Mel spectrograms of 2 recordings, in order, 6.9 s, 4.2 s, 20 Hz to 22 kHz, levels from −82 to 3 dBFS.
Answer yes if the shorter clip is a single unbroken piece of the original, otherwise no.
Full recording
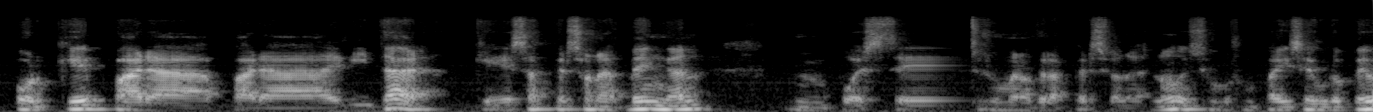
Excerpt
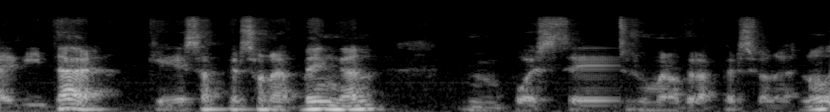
no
